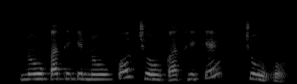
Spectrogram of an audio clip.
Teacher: পূর্ববর্তী ঔ ধ্বনির প্রভাবে পরবর্তী আ ধ্বনির ও ধ্বনিতে পরিণত হয়েছে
